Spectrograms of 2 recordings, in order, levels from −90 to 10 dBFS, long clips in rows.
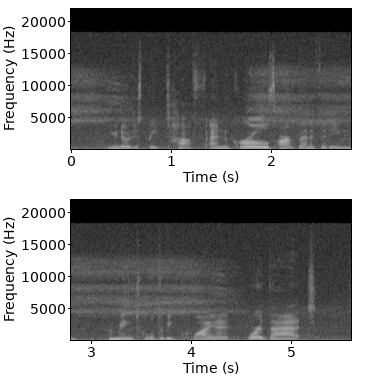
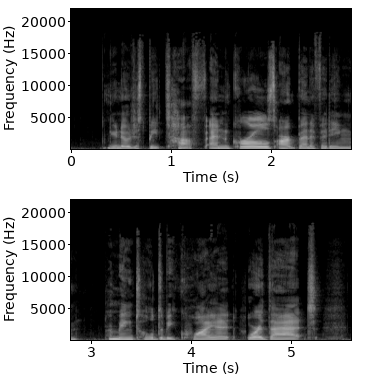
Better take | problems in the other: second | hiss; loud; throughout; 9 dB below the speech

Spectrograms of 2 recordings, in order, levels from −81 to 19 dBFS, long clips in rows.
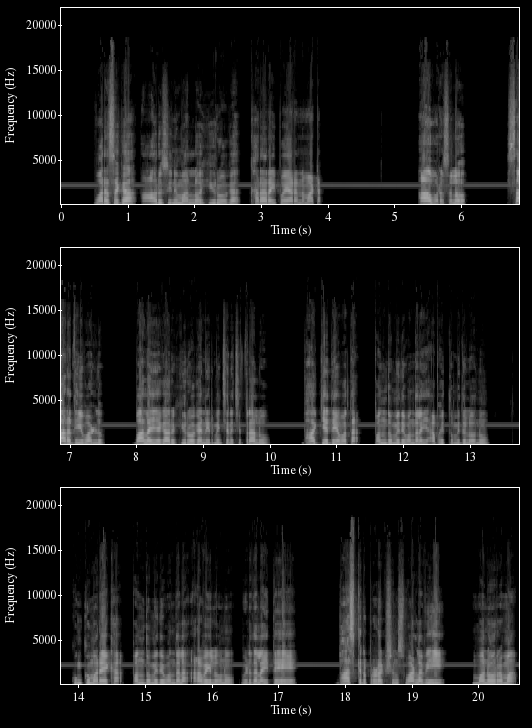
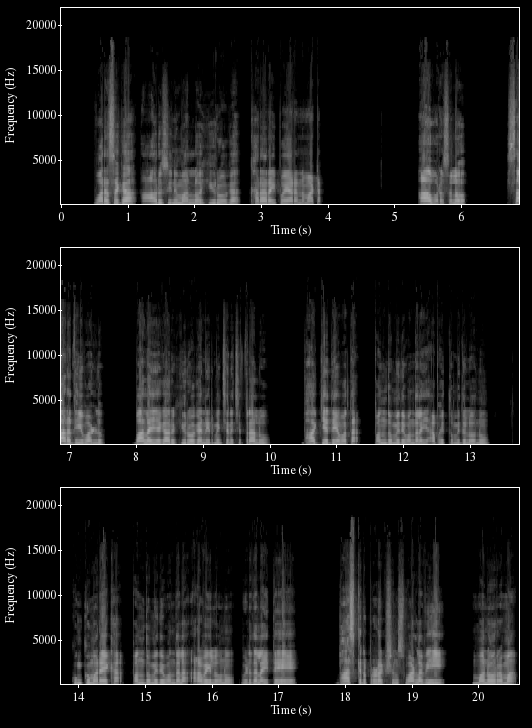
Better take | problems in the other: second | high-pitched whine; faint; throughout; 2 kHz, 30 dB below the speech

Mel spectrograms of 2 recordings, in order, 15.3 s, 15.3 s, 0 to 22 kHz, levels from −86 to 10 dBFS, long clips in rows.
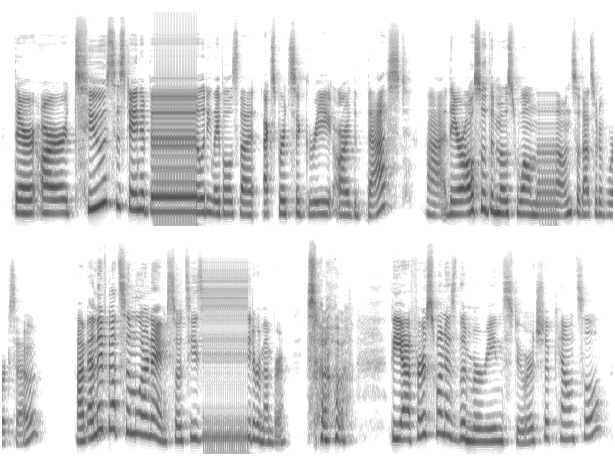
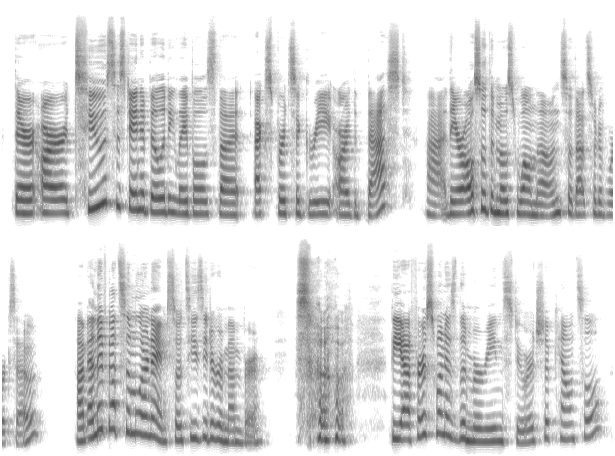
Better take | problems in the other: second | audio freezing; at 2 s for 0.5 s, at 6.5 s and at 10 s for 0.5 s

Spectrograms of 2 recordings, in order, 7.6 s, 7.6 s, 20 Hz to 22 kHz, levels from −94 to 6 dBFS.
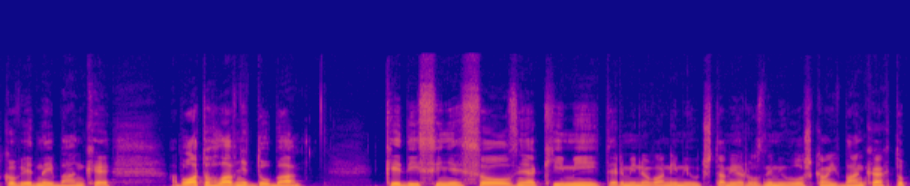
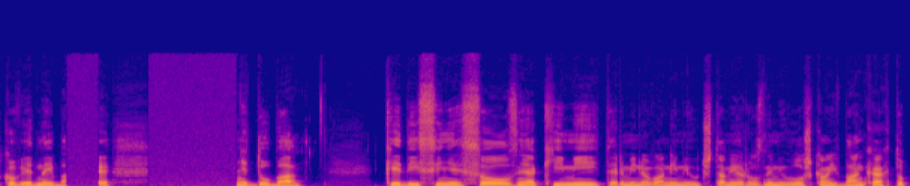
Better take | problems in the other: first | audio cutting out; at 0.5 s and at 1 s for 0.5 s

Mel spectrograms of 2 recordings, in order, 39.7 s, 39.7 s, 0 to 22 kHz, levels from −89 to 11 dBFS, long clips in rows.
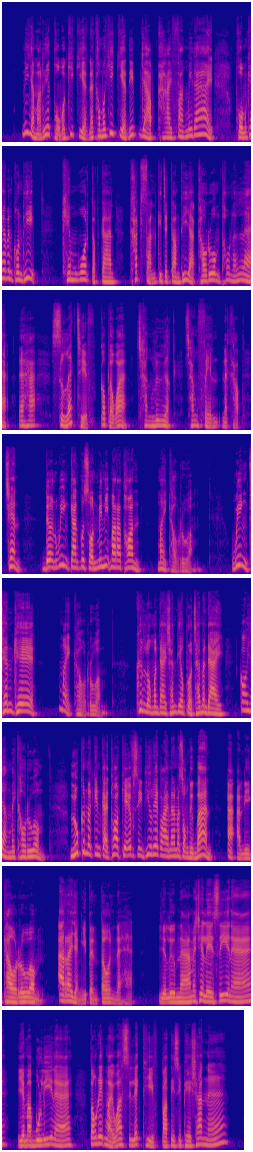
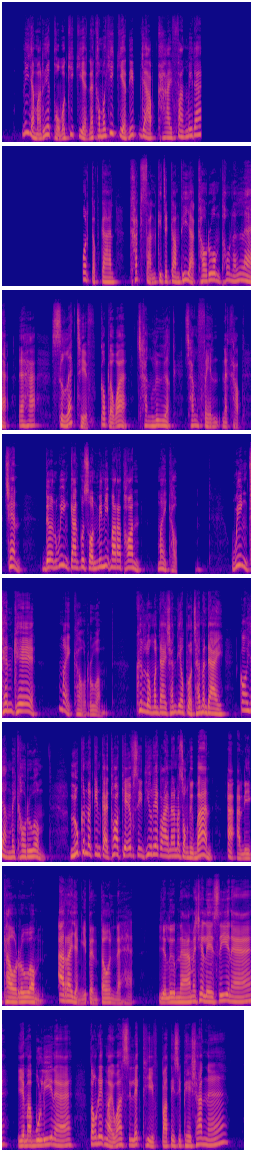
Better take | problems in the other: first | audio cutting out; at 4 s for 2.5 s and at 18 s

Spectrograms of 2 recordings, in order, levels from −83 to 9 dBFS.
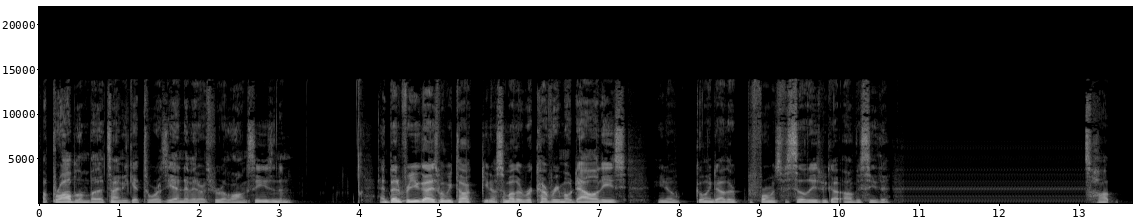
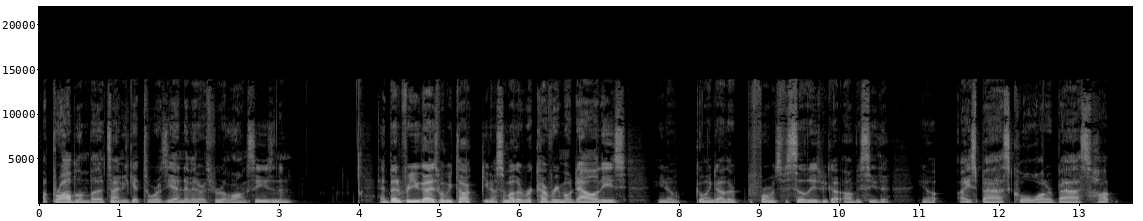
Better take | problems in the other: second | audio freezing; at 11 s for 2.5 s

